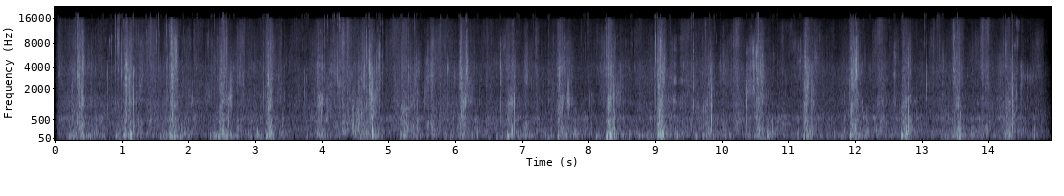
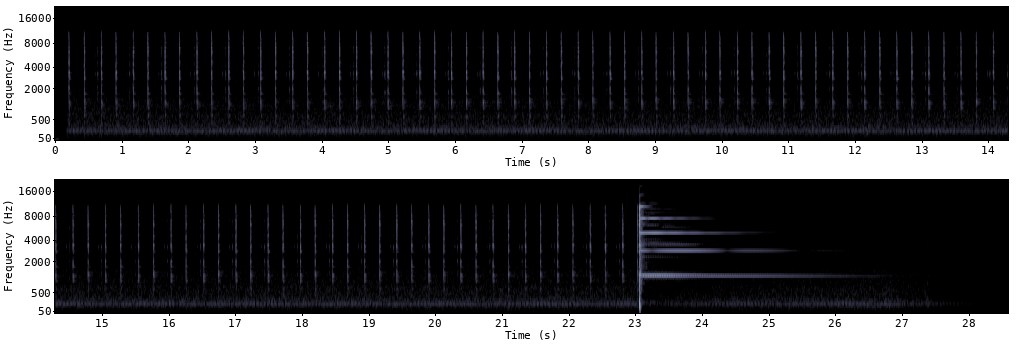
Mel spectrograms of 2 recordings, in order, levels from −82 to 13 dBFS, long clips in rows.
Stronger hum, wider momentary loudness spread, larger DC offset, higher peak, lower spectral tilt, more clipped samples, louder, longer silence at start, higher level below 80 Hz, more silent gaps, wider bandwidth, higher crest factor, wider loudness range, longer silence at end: neither; first, 12 LU vs 8 LU; neither; about the same, -2 dBFS vs -2 dBFS; first, -2.5 dB/octave vs -0.5 dB/octave; neither; first, -28 LUFS vs -39 LUFS; second, 0 s vs 0.4 s; first, -48 dBFS vs -82 dBFS; neither; first, 19 kHz vs 17 kHz; second, 28 dB vs 42 dB; second, 2 LU vs 19 LU; second, 0.05 s vs 3.4 s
